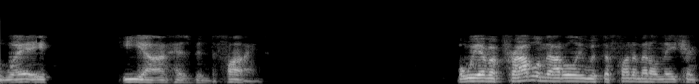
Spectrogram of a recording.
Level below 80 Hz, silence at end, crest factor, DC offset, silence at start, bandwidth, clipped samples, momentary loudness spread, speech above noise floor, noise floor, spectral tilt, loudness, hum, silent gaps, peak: -62 dBFS; 0 s; 20 dB; under 0.1%; 0 s; 4.1 kHz; under 0.1%; 12 LU; 60 dB; -82 dBFS; -11 dB/octave; -22 LUFS; none; none; -4 dBFS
